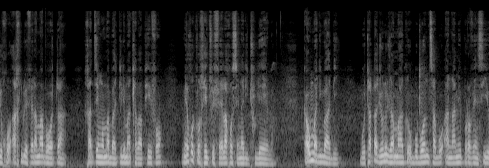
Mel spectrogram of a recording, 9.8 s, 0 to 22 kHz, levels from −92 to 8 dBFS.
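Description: Nothing technically wrong turns up anywhere in the audio, so there are no times or causes to report.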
